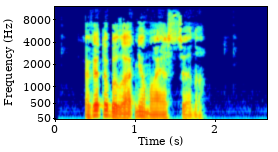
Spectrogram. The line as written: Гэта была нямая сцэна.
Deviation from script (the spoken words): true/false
false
